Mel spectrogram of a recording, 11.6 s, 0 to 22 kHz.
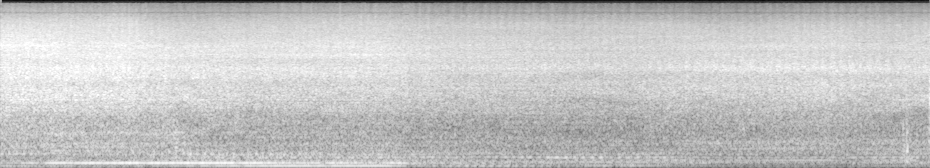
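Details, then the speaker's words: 1952 Chevy Styleline Deluxe, cold, Rochester carb after freeing a stuck needle: steady low idle with an even beat and no stumble, lazy to rev while cold; the carb leak has stopped for now. Normal cold idle. "huh of course it's a little cold so it doesn't want to rev for me but for now that leak seems to have ceased"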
